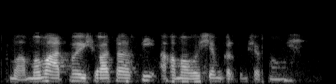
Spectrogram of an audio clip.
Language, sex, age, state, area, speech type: Sanskrit, male, 30-45, Madhya Pradesh, urban, conversation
